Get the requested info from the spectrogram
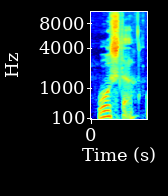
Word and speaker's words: Worcester: Worcester. Say it again. – Worcester. – Worcester? – Yeah, just like Worcester, Mass.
